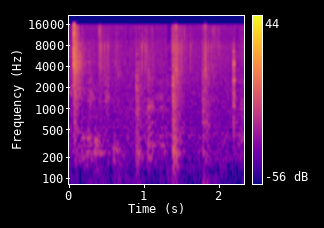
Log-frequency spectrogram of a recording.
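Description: A metal ice cream scoop clicking and tapping against a plate, about five short sharp clicks, the loudest about halfway through.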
